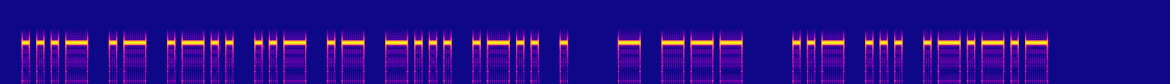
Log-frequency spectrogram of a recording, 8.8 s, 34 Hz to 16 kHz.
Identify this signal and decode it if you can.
Morse code, heard as a keyed tone, about 22 wpm, 700 Hz. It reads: VALUABLE TO US.
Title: Sentences from Top 1100 Words 22wpm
